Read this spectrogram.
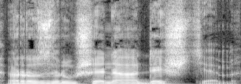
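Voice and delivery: usual speaking voice

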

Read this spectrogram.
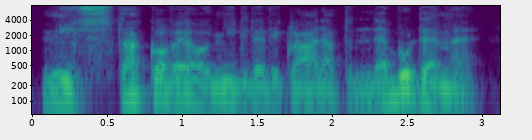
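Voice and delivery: loud, urgent protest; shouting out. A narrator's reading. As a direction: shout it out in denial. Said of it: "rozkřikl se Harry".

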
